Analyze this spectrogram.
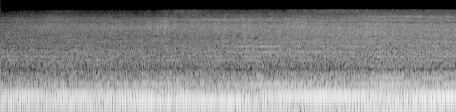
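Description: Diesel-electric locomotive engine running with a steady low drone, slowly growing louder as the lead CN unit of a loaded coal train approaches.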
